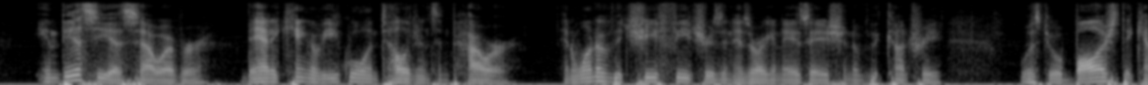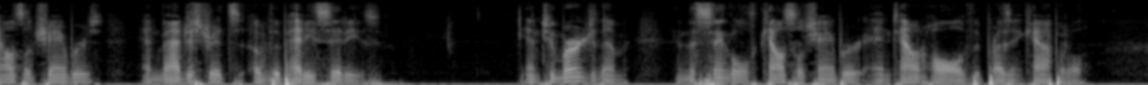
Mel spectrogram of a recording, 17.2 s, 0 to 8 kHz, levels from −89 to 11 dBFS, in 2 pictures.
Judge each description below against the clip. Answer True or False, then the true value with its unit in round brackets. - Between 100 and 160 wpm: False (180 wpm)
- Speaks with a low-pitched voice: True (110 Hz)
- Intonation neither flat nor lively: True (4.1 semitones)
